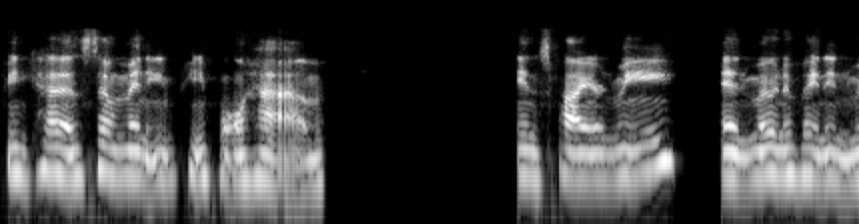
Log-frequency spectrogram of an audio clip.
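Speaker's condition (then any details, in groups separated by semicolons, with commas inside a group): ALS; slow progressing form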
